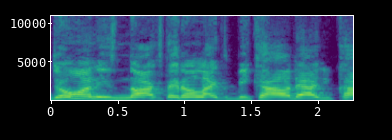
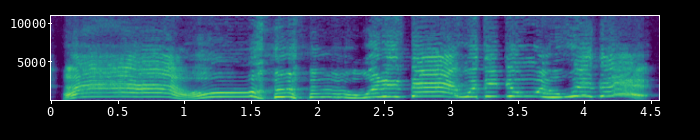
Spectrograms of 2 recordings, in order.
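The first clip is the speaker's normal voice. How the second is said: high-pitched mock wail of shock; acted first reaction; 14 semitones higher, slower than usual. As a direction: react with exaggerated, squealing disbelief. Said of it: "have a first reaction".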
